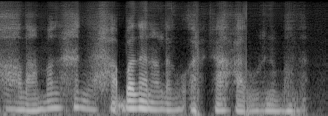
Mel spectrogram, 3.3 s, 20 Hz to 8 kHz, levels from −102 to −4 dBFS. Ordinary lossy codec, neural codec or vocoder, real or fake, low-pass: none; codec, 16 kHz, about 1 kbps, DyCAST, with the encoder's durations; fake; none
